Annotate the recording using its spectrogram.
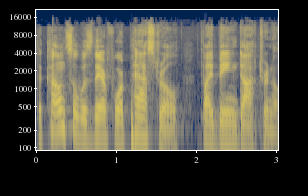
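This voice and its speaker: A man's unremarkable speaking voice with an American accent, fairly high in pitch, at a moderate pace, dry and close with no echo. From US Northeast, Rochester New York. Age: 50s. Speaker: priest. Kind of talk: lecture.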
